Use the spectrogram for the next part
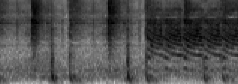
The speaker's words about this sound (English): More fucking air horns.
